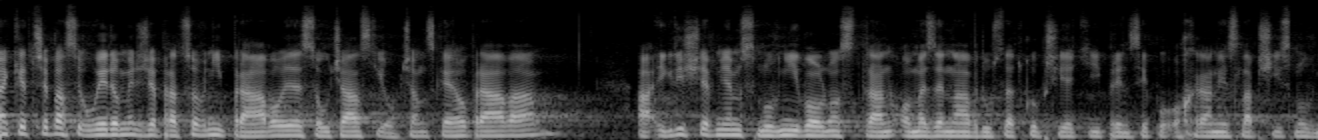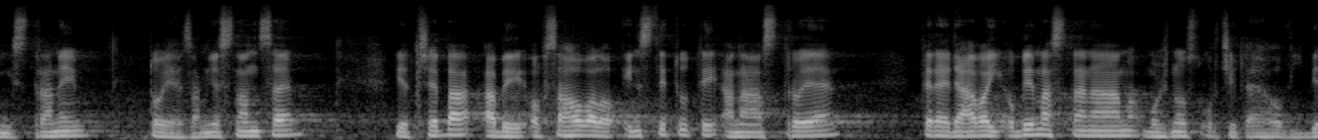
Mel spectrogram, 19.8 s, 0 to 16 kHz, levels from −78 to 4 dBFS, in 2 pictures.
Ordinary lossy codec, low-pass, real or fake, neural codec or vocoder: Opus, 64 kbps; 14.4 kHz; fake; autoencoder, 48 kHz, 128 numbers a frame, DAC-VAE, trained on Japanese speech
